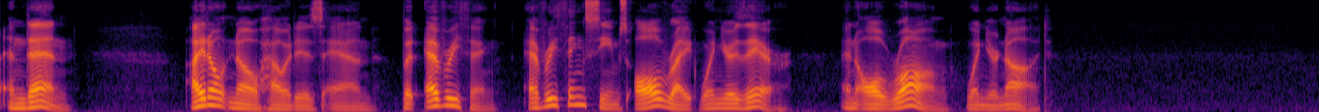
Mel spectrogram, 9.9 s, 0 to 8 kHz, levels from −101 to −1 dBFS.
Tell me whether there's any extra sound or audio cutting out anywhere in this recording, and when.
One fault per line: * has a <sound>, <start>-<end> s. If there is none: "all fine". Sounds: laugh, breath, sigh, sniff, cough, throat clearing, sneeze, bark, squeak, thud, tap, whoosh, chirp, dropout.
all fine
